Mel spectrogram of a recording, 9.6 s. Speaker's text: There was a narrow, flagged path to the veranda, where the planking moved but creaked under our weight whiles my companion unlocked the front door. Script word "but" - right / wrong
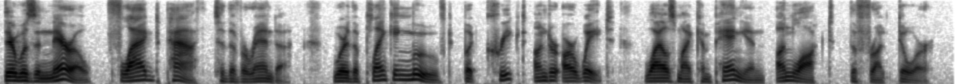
right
